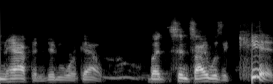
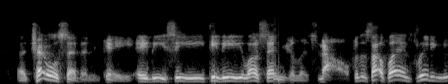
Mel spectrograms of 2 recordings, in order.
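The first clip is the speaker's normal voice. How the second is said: put-on local TV news station announcer voice; 3 semitones higher than usual. Recalling the local ABC announcer you spoke along with as a kid, imitating a TV news announcer. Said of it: "he'd be like".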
